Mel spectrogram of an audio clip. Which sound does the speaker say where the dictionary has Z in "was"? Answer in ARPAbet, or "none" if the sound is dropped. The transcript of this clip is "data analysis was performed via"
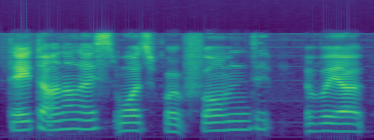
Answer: S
